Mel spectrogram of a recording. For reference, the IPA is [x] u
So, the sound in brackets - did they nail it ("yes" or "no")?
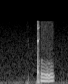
no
